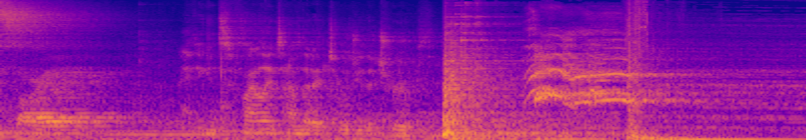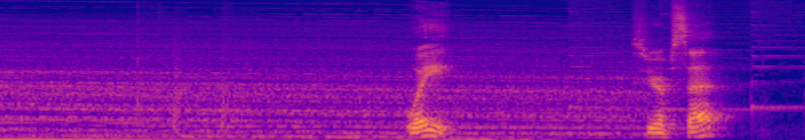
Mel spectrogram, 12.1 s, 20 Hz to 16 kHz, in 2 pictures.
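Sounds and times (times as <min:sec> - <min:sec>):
dramatic music sting: 0:00.0 - 0:12.0.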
